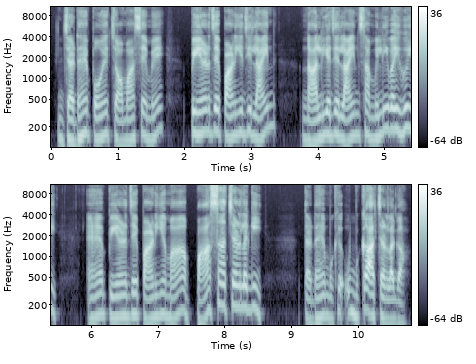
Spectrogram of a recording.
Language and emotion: Sindhi, disgusted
